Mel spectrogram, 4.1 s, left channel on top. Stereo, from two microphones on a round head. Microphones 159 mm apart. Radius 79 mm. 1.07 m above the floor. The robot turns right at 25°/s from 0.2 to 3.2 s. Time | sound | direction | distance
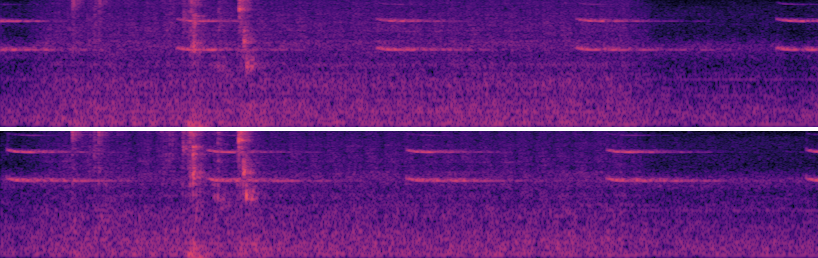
0.3 | a crack | 20° right (ahead or behind) | 3 m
